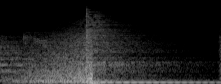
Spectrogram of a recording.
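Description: A rising whoosh transition sound effect that swells to a sharp hit about a second in. It is followed by a low, pulsing bass drone.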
